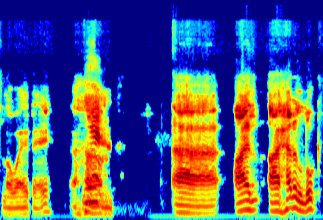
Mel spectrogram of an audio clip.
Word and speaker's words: Loewe: Yeah, So that's pronounced Loewe, there we go.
